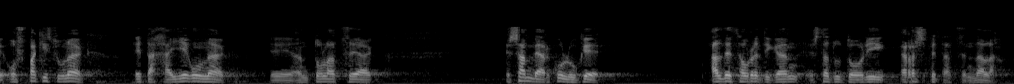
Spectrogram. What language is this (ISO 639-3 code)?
eus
